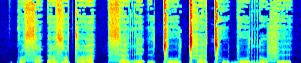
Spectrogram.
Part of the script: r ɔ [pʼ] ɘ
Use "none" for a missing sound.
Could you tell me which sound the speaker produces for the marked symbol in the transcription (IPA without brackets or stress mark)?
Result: f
